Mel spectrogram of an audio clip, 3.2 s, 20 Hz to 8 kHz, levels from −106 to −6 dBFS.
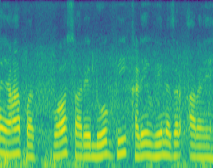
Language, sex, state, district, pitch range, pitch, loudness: Hindi, male, Uttar Pradesh, Lucknow, 160-185 Hz, 170 Hz, -15 LUFS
